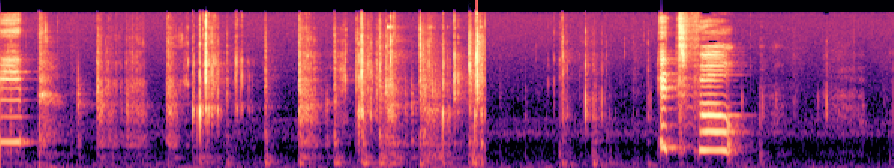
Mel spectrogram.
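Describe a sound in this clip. Small plastic toy parts click and rattle as they are handled.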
